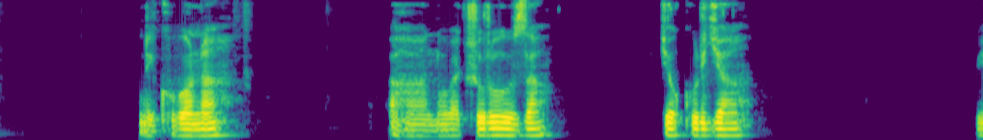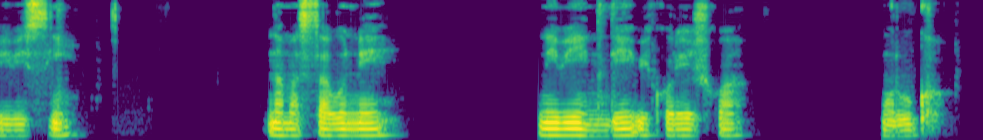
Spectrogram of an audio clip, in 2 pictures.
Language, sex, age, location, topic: Kinyarwanda, male, 18-24, Musanze, finance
